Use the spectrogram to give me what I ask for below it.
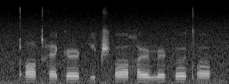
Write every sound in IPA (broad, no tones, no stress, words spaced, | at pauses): qʼɑ qʰikə˞ki t͡ʃʼɔ χə˞mə˞ kotʼɔ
